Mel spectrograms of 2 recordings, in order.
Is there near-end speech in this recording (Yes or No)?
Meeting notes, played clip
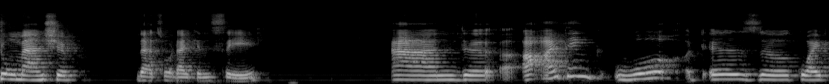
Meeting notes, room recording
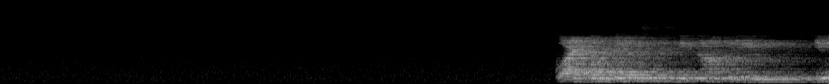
Yes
